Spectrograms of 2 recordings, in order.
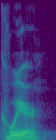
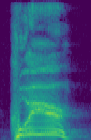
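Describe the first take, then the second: First: It is said in a neutral, relaxed tone. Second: It is said in a hostile, macho tone.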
